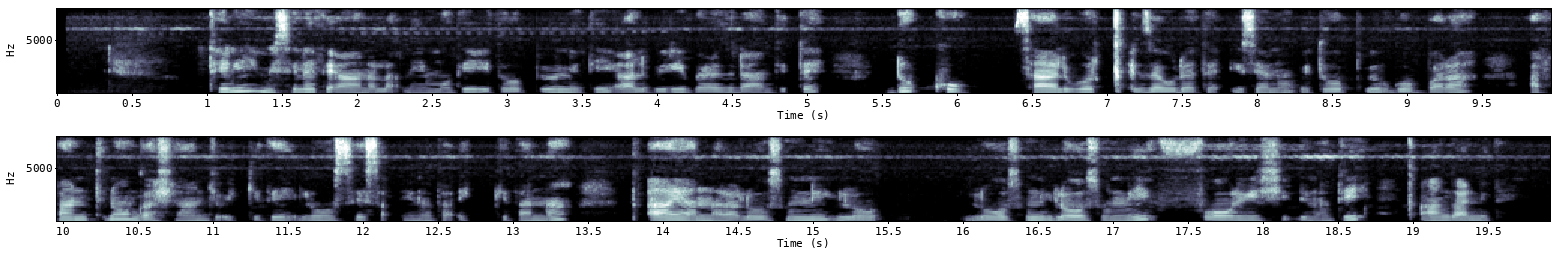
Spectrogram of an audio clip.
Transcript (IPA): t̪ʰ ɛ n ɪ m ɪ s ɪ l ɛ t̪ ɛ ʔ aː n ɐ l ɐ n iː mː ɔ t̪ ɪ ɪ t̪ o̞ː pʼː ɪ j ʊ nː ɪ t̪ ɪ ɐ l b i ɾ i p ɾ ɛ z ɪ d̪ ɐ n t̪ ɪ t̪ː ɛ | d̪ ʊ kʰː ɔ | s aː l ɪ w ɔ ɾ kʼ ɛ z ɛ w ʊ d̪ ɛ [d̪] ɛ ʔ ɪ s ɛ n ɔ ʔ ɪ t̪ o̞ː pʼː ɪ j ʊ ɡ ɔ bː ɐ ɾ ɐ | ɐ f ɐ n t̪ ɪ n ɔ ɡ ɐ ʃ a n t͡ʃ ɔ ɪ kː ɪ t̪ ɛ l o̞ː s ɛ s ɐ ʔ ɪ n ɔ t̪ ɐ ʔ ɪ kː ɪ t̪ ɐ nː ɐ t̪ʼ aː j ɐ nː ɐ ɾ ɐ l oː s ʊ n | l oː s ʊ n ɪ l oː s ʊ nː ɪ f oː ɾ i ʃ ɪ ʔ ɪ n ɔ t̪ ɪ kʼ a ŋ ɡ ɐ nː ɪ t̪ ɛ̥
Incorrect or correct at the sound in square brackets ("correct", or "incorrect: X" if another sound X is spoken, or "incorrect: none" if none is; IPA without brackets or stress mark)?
incorrect: t̪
